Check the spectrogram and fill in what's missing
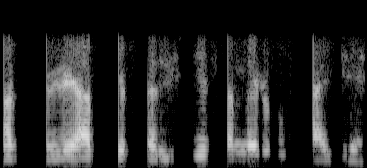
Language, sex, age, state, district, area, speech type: Hindi, male, 45-60, Uttar Pradesh, Jaunpur, rural, conversation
